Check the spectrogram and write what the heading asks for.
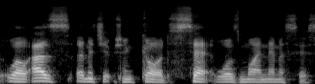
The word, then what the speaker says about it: Set: Just Well, as an Egyptian god, Set was my nemesis. There's no H on the end, but you could imagine there was original Egyptian Seth. Sorry. Yeah, Seth was sometimes spelled with a H.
